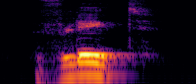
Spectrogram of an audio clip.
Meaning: a series of drift nets used for catching herring
- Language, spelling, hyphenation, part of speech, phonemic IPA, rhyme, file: Dutch, vleet, vleet, noun, /vleːt/, -eːt, Nl-vleet.ogg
